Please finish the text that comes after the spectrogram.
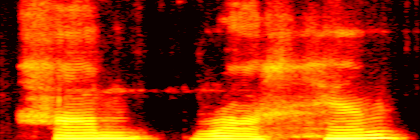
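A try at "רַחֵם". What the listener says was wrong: Chaim. Chaim. It's an A sound. Chaim. Gotta get that guttural in.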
